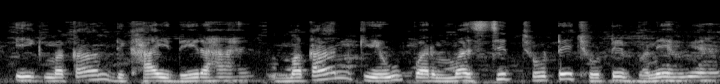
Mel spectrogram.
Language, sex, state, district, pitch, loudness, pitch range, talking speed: Hindi, male, Uttar Pradesh, Varanasi, 175 Hz, -15 LUFS, 160-185 Hz, 115 wpm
